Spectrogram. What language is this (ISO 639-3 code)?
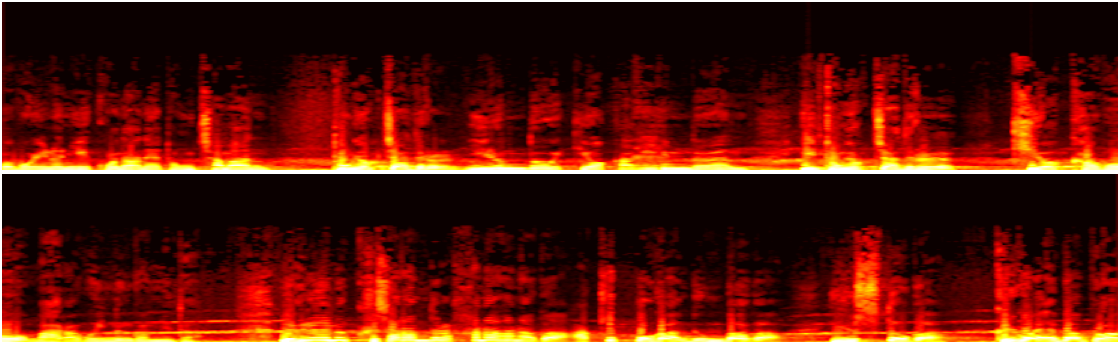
kor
